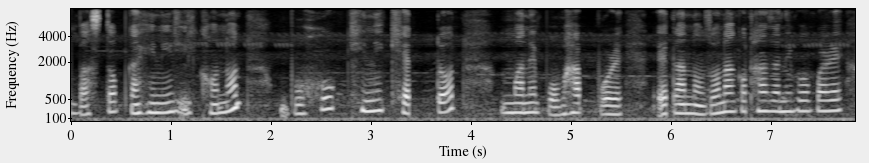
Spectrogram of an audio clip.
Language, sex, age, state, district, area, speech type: Assamese, female, 45-60, Assam, Dibrugarh, rural, spontaneous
